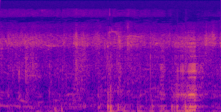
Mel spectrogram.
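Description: Footsteps on a dirt path and thumps from a hand-held camera jostled while walking, the loudest thump near the end, with faint chatter from other walkers.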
